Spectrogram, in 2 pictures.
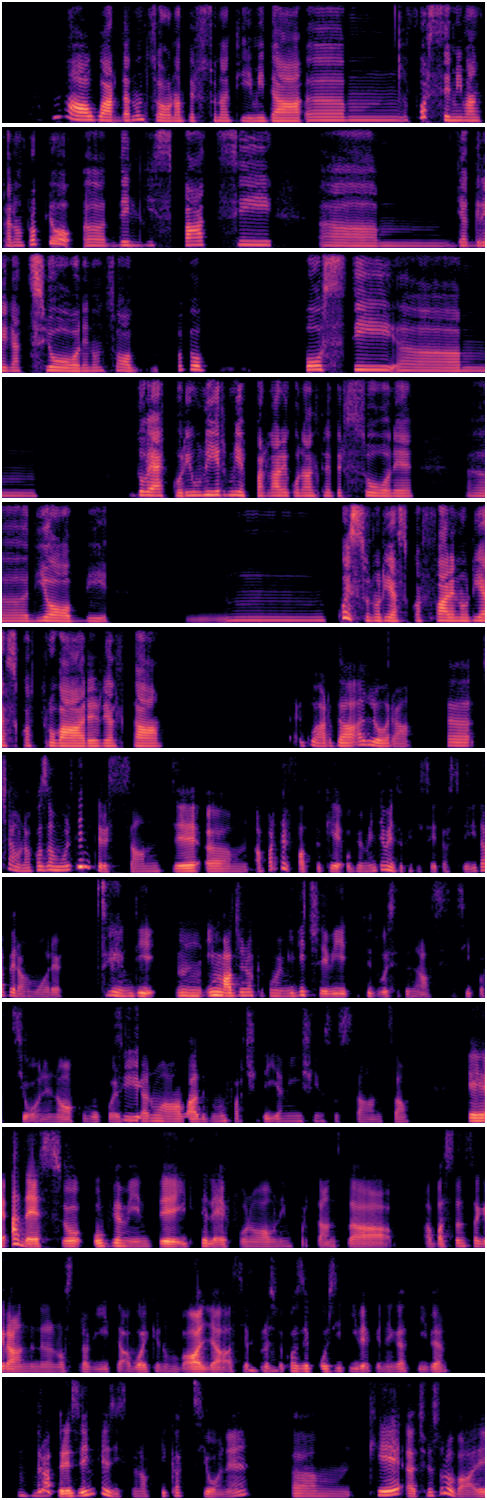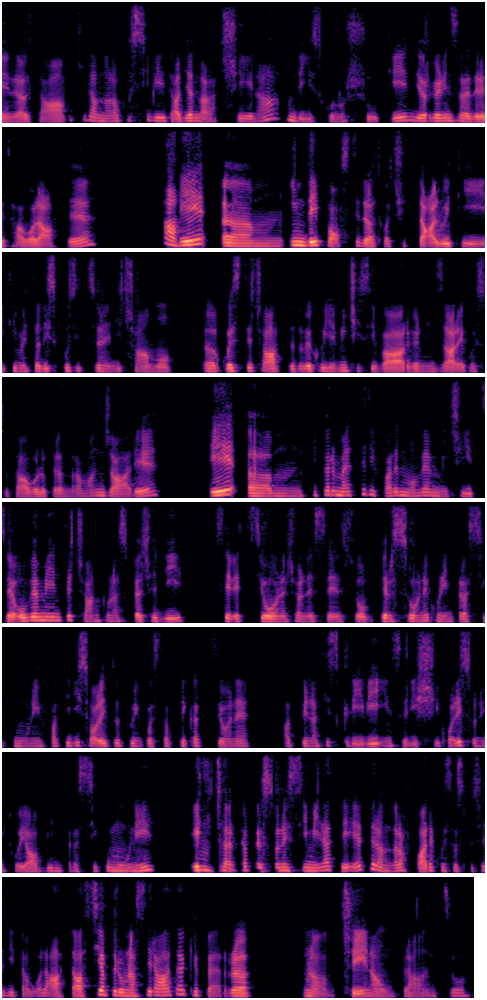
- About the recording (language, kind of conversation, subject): Italian, advice, Come posso fare nuove amicizie e affrontare la solitudine nella mia nuova città?
- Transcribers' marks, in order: other background noise; "sono" said as "zono"; lip smack; "proprio" said as "propio"; "proprio" said as "popio"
